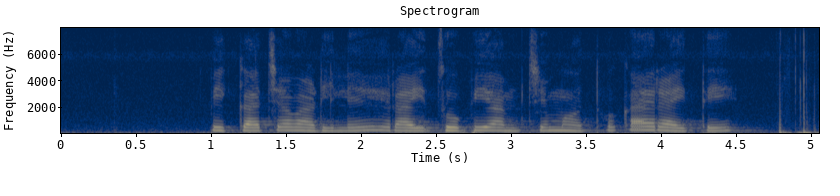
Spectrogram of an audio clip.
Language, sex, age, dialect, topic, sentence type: Marathi, female, 25-30, Varhadi, agriculture, question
